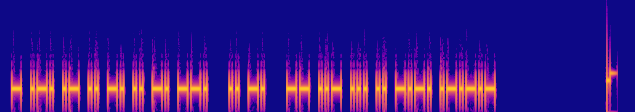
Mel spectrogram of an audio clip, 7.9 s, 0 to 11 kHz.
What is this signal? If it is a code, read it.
Morse code, heard as a keyed tone, about 32 wpm, 700 Hz. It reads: TRAINING IN MUSIC.
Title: Sentences from Top 1000 Words - Review Part 4 - 30wpm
